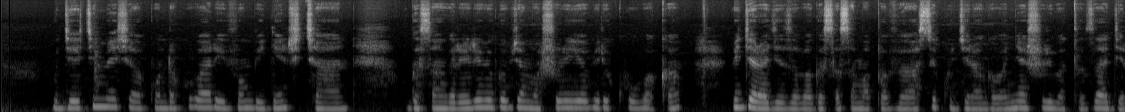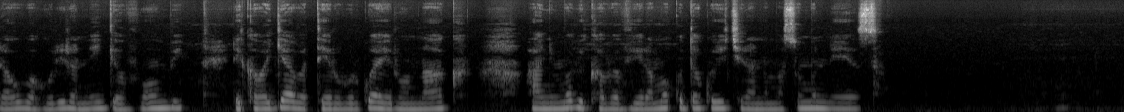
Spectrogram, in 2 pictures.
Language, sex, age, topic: Kinyarwanda, female, 18-24, education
